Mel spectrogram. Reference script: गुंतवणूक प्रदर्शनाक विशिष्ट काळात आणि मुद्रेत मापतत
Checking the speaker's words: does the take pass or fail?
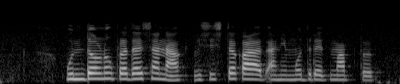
pass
